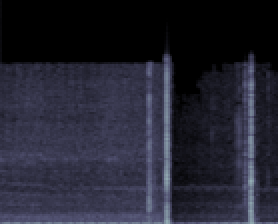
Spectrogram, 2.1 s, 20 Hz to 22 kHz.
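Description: Moto Guzzi V100 Mandello's 1042 cc 90-degree V-twin idling at a standstill, an even, steady pulsing beat. Two short sharp clicks come about a second in and near the end.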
